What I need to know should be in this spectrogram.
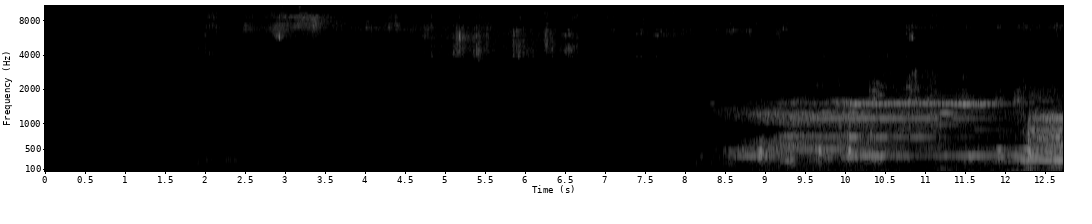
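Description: A young woman gasps and moans weakly up close.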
